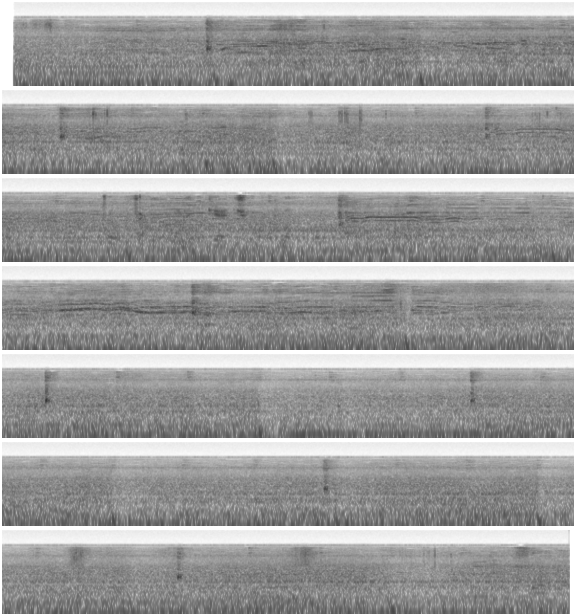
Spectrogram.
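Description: Steady low rumble of a moving vehicle, with faint voices and music over it in the first half.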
